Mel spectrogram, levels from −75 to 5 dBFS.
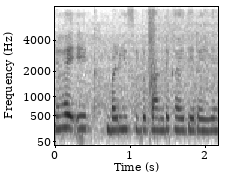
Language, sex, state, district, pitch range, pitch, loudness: Hindi, female, Chhattisgarh, Bilaspur, 225-245 Hz, 235 Hz, -19 LUFS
